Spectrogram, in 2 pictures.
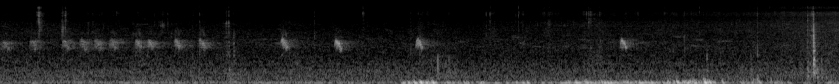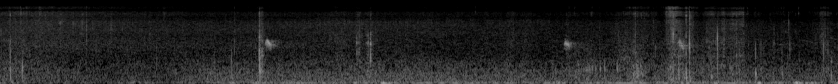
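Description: A small bird chirping in short high notes, a quick run at the start and then single chirps here and there. Dry, burnt bamboo and leaf litter crackle and snap as it is handled, and a low rumble on the microphone runs from about four to seven seconds in.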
